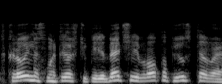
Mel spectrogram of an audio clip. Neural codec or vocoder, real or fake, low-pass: codec, 44.1 kHz, 1.7 kbps, Pupu-Codec; fake; 7.2 kHz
